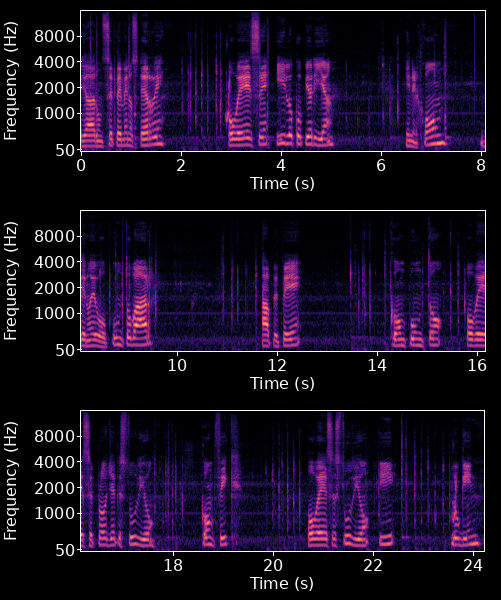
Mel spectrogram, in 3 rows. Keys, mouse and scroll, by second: 0.0-3.5 typing, 5.8-9.1 typing, 10.6-12.0 typing, 13.2-18.3 typing, 19.6-23.5 typing.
